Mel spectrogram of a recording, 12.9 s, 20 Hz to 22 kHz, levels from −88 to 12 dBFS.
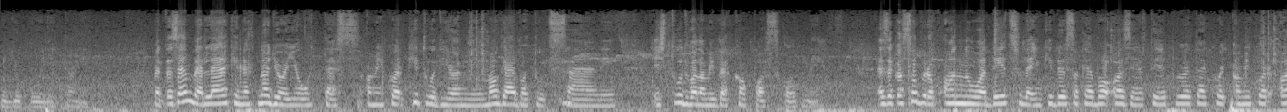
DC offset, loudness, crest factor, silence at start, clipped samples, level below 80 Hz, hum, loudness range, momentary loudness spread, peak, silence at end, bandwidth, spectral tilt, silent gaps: under 0.1%; -10 LUFS; 10 dB; 0 s; 1%; -20 dBFS; none; 3 LU; 13 LU; 0 dBFS; 0 s; 16.5 kHz; -5 dB/octave; none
